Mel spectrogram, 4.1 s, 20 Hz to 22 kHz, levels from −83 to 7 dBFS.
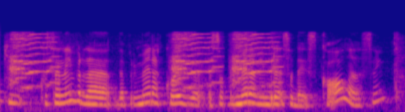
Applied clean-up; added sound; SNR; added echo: none; Squeak; 3 dB; none.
